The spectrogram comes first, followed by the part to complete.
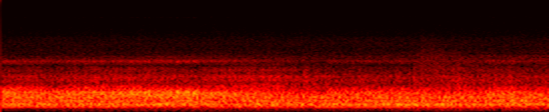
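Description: Steady dark-ambient drone: a dense, low hum with faint held tones running through it, without a break.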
